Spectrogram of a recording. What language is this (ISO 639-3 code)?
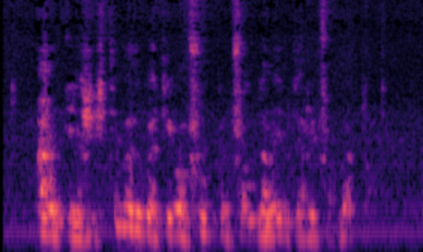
ita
